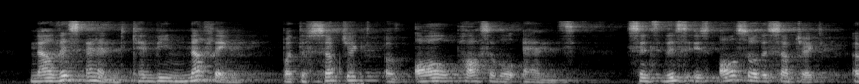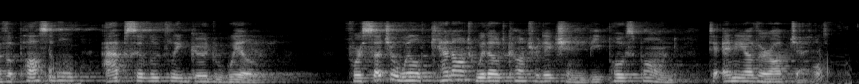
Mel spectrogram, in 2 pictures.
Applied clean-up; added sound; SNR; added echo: neural separator model SepFormer DNS4.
